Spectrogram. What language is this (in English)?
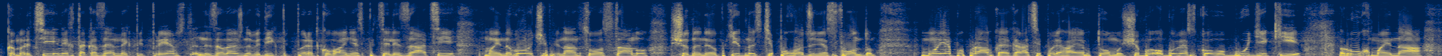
Ukrainian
